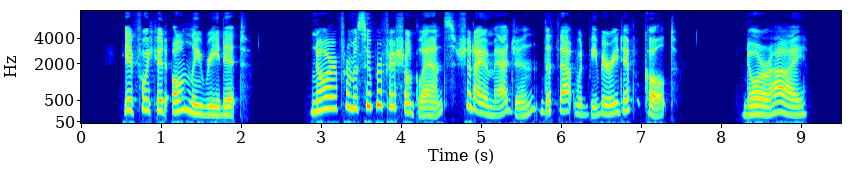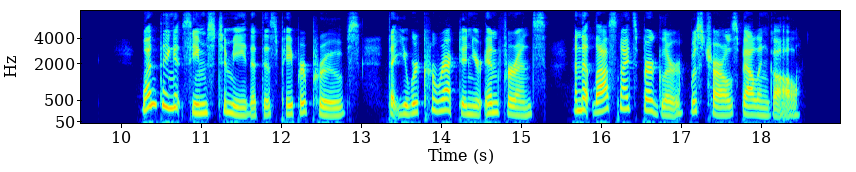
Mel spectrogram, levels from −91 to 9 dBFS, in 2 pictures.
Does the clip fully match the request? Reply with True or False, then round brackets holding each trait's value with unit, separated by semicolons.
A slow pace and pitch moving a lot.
False (150 wpm; 7.1 semitones)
